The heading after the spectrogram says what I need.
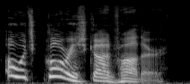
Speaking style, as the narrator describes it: cried Ruby, almost dancing

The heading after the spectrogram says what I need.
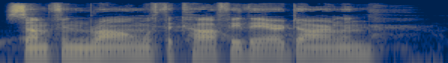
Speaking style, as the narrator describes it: she said, Her lazy drawl making it more of an accusation than a question

